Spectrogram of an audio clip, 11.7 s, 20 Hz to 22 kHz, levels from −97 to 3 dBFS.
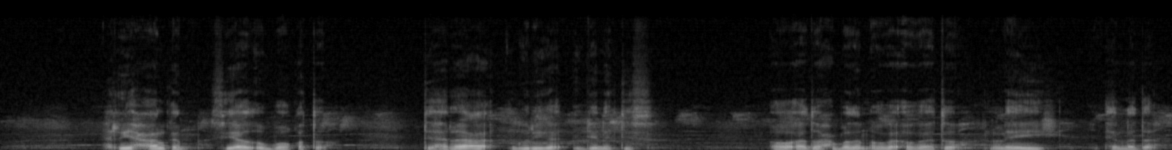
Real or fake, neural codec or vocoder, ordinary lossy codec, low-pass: fake; vocoder, 48 kHz, 128 mel bands, Vocos; none; 19.8 kHz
